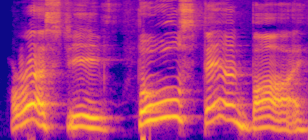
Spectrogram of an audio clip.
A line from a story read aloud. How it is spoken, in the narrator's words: roared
